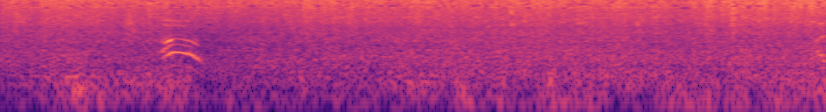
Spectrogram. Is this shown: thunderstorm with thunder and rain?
yes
